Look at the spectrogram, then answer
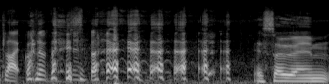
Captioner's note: laughing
